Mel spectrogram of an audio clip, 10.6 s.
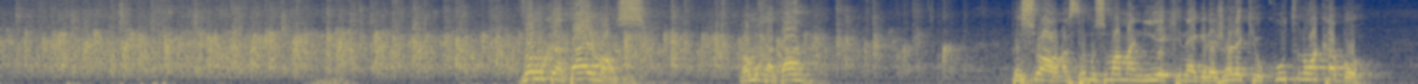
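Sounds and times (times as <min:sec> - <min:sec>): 
audience applauding: 0:00.0 - 0:07.8
speech: 0:03.9 - 0:04.9, 0:05.5 - 0:06.2, 0:07.6 - 0:10.6.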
